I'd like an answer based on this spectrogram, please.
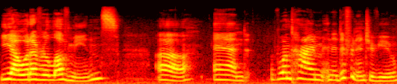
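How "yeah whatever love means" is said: mock-scoffing tone. Recounting a husband's interview answer about love, imitating a scoffing reply. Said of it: "he laughed, he scoffed".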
